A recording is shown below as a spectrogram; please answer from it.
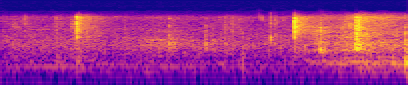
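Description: A few faint, scattered clicks and taps as the toy helicopter and its remote control are handled.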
